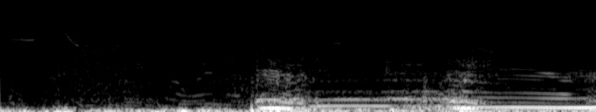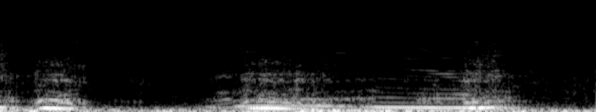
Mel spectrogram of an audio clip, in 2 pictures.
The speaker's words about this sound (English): And we had a moment where just in front of us we had these lions roaring. It sounded really close. They said that, you know, their voices carry, but it sounded like it was right in front of us.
